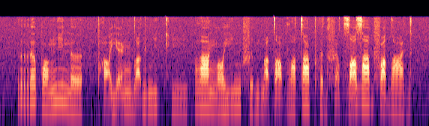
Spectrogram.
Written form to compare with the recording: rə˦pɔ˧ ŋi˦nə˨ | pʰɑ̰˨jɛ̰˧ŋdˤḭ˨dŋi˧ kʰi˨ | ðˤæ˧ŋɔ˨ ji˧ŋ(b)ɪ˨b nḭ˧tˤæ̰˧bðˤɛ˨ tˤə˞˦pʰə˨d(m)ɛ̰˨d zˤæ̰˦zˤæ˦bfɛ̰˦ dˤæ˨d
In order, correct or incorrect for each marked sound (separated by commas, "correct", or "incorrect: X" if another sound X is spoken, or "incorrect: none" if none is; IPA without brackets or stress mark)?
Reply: incorrect: f, incorrect: f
